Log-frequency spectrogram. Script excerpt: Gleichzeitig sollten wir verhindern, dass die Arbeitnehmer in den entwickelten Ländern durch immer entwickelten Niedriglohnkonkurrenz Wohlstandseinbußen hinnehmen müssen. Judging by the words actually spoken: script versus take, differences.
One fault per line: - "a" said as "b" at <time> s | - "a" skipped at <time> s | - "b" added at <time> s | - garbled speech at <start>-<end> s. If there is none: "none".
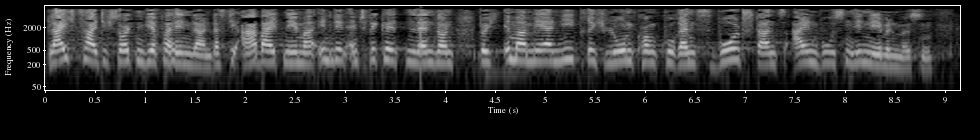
- "entwickelten" said as "mehr" at 4.8 s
